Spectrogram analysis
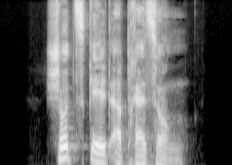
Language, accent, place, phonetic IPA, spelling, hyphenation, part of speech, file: German, Germany, Berlin, [ˈʃʊtsɡɛltʔɛʁˌpʁɛsʊŋ], Schutzgelderpressung, Schutz‧geld‧er‧pres‧sung, noun, De-Schutzgelderpressung.ogg
- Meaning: protection racket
